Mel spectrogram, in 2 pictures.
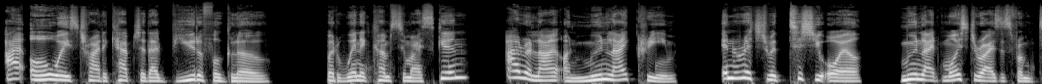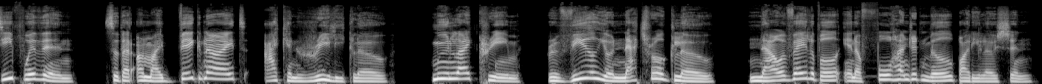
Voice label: English Softsell

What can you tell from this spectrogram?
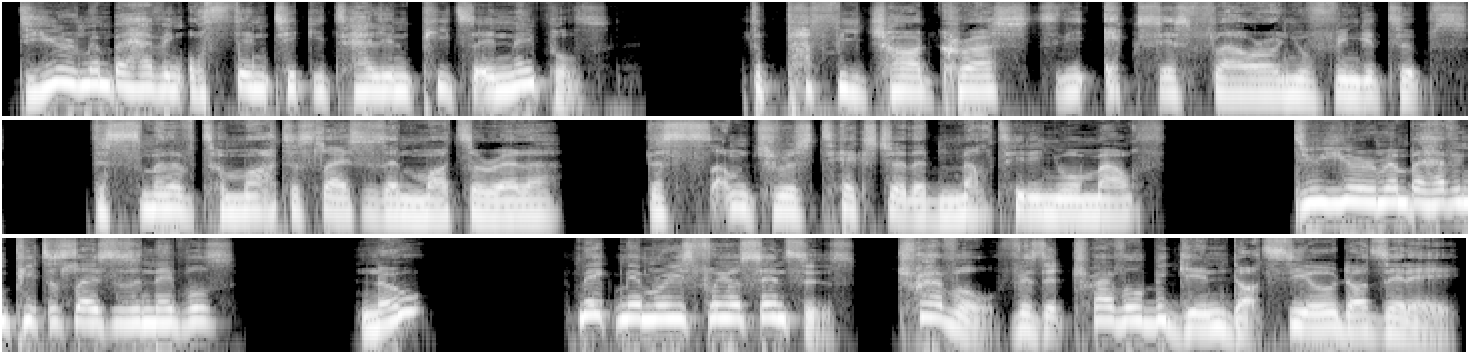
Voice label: English Conversational; OSM Talent

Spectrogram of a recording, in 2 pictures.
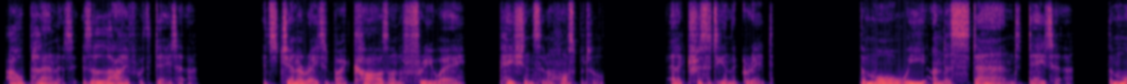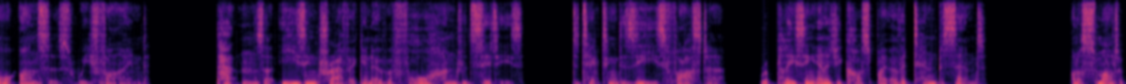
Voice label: English British Accent Corporate

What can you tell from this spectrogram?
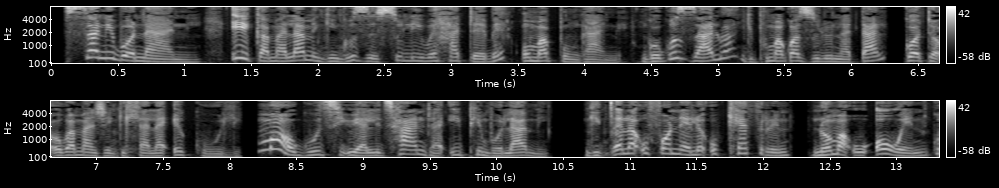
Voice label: Zulu conversational

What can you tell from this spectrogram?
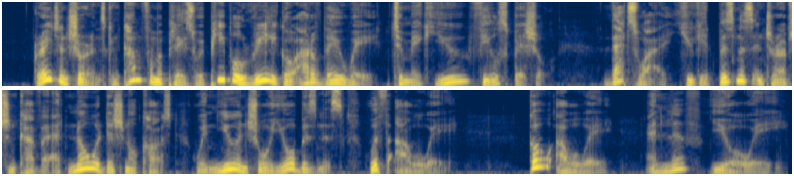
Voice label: English Corporate

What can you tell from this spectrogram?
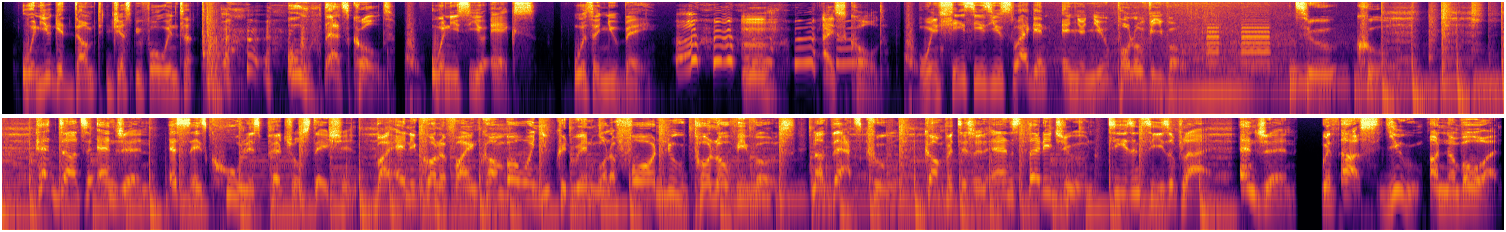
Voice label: Conversational

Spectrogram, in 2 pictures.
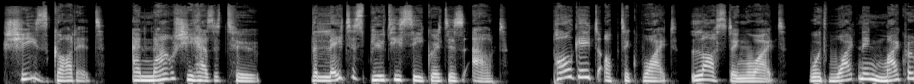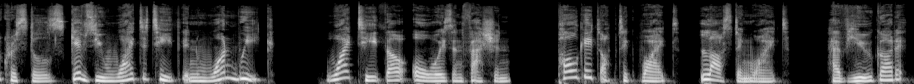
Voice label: English Bright

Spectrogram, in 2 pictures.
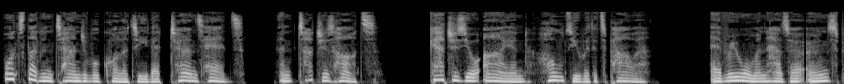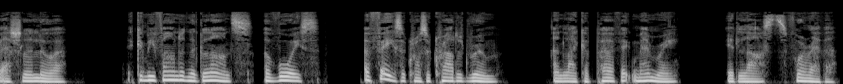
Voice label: English Soft Sell British Accent

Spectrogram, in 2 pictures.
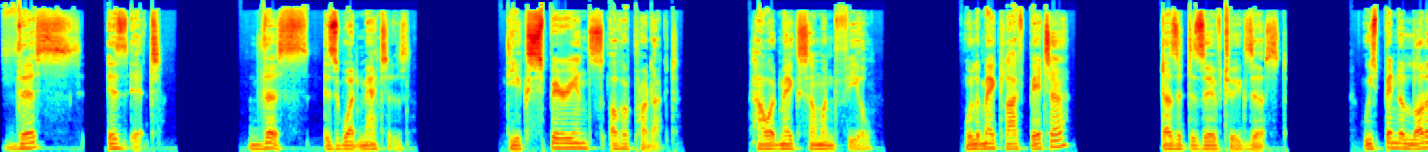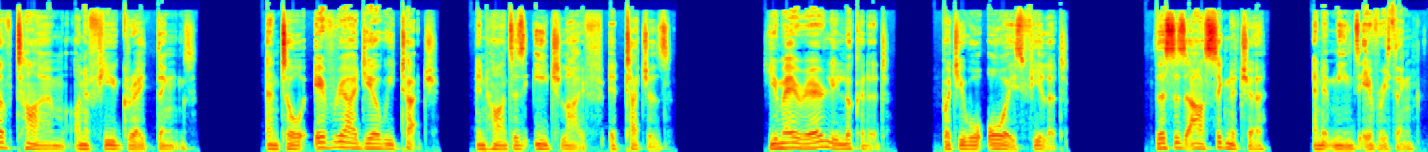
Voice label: English Softsell

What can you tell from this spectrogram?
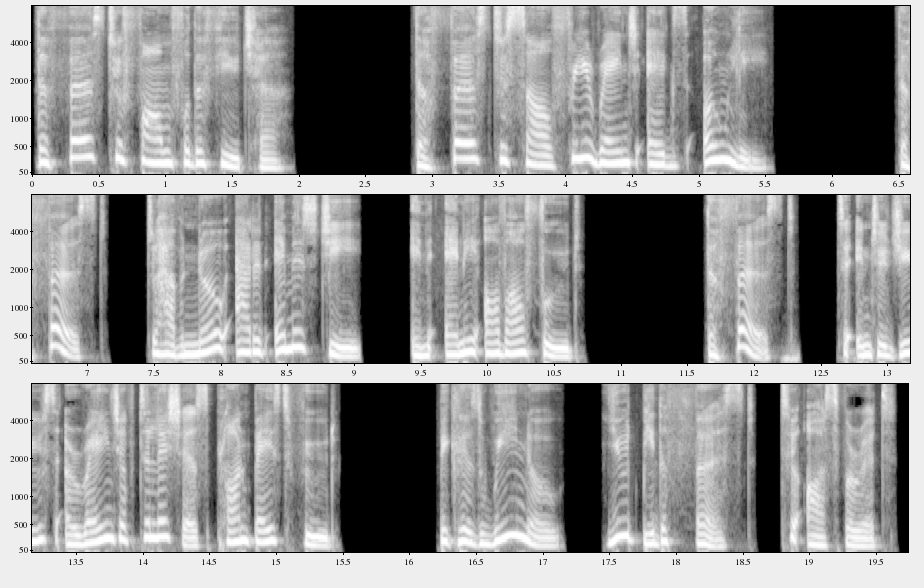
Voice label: English, corporate

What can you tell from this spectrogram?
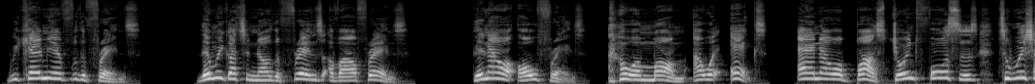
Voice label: English conversational; OSM Talent

